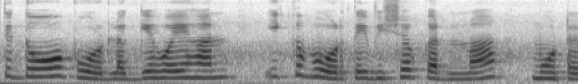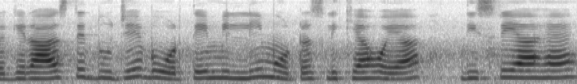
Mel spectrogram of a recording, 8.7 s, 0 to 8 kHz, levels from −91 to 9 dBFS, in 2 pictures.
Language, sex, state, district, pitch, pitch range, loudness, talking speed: Punjabi, female, Punjab, Pathankot, 230 Hz, 220-255 Hz, -17 LUFS, 160 wpm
